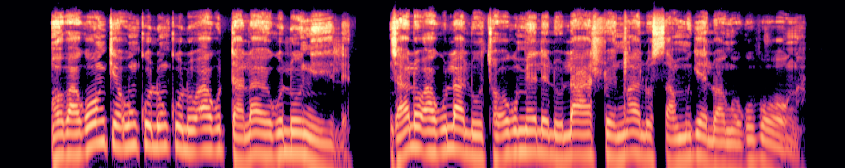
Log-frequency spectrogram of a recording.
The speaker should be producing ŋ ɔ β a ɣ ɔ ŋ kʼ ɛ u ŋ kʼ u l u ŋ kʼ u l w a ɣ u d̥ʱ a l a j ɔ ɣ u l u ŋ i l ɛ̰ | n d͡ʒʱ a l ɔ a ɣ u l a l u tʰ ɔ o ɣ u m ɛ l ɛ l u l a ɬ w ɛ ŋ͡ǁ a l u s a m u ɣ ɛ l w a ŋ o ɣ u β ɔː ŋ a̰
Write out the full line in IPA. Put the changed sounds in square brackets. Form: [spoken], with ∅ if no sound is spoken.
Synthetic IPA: ŋ ɔ β a ɣ ɔ ŋ kʼ ɛ u ŋ kʼ u l u ŋ kʼ u l [u] a ɣ u d̥ʱ a l a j ɔ ɣ u l u ŋ i l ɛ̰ | n d͡ʒʱ a l ɔ a ɣ u l a l u tʰ ɔ o ɣ u m ɛ l ɛ l u l a ɬ w ɛ ŋ͡ǁ a l u s a m u ɣ ɛ l w a ŋ o ɣ u β ɔː ŋ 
